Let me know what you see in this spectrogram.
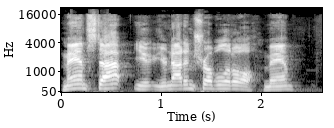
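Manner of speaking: loud shout. Speaker recounts chasing a running woman downhill toward the river, retelling a shout. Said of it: "I shout like".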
